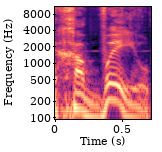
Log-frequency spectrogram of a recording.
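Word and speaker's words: Haval: У Хавал, то есть компания Хавейл, конечно. Пишется Хавал, но читать, читать надо как надо.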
